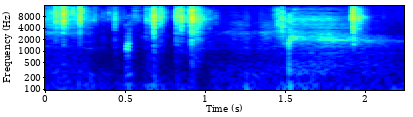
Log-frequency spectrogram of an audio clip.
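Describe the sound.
Scissors snip through a material that could fray, giving a few crisp, dry cuts and crunches in an irregular rhythm at a moderate level, with no voices.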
